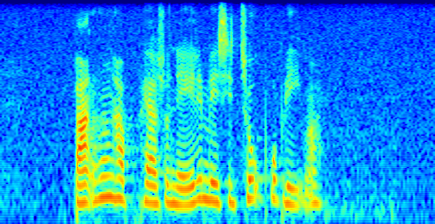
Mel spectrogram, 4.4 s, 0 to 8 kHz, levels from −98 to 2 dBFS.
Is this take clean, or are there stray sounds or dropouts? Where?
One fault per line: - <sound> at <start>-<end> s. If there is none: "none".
none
